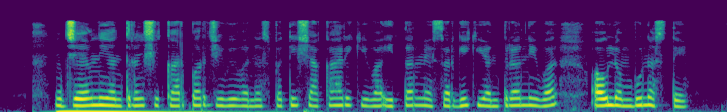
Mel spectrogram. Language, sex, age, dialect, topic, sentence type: Marathi, female, 18-24, Varhadi, agriculture, statement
